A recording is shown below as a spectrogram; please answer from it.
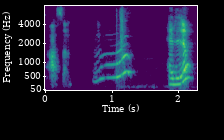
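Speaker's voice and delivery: ordinary delivery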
